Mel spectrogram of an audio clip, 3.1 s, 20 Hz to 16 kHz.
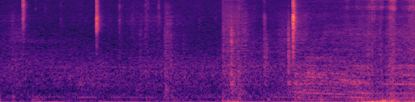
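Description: A Nissan 350Z fuel pump, powered through a single wire during a from-scratch rewiring, whirs into life: a low mechanical hum with brief clicks and a louder rise toward the end.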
